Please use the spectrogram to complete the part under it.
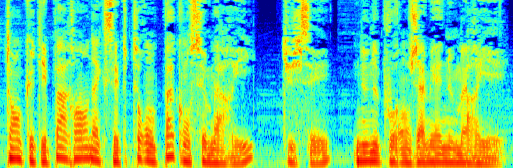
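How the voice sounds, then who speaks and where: Deep husky calm young man, voiced by a man. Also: soft background music. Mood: calm, hopeful. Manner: measured, patient. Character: calm, devout young man hoping to marry. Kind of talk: scripted cartoon dialogue.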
